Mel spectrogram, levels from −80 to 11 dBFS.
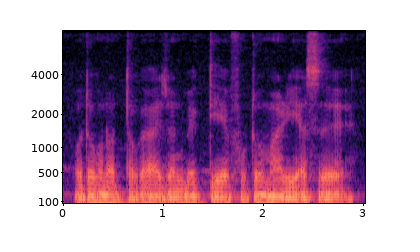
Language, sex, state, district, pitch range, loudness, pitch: Assamese, male, Assam, Sonitpur, 70-80 Hz, -14 LUFS, 75 Hz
